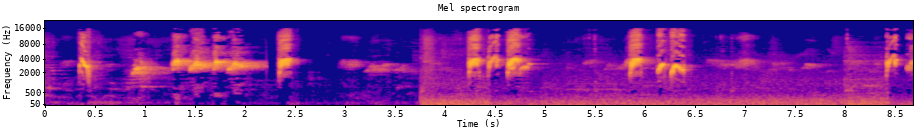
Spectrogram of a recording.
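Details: Lure song of a female red-whiskered bulbul, used to provoke males into dueling song. It opens with a rapid run of rich warbled whistles, goes quiet, then resumes with short two- and three-note bursts over a soft background hiss.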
